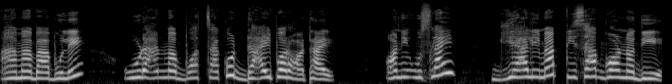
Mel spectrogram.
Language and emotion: Nepali, disgusted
